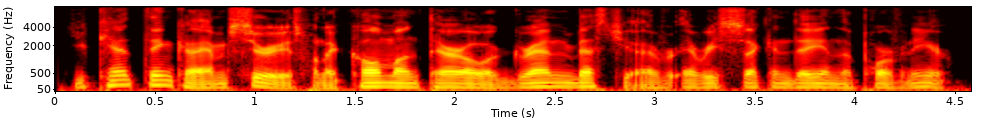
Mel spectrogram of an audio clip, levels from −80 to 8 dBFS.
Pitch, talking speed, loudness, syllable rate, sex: 90 Hz, 250 wpm, -18 LUFS, 6.6 syllables/s, male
